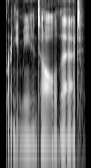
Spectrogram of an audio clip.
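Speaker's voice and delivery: usual speaking voice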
